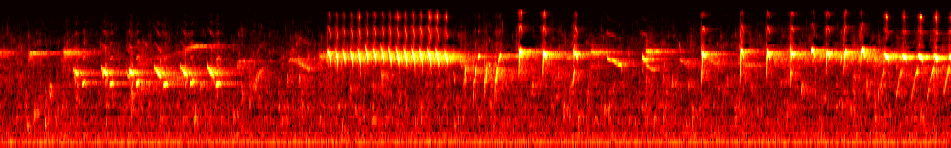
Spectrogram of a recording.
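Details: Canary singing to stimulate breeding, with gentle chirped notes and then a loud, very rapid high trill, followed by a string of bright whistled phrases and quick repeated notes. A faint background hum is present.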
